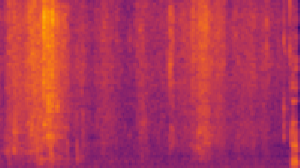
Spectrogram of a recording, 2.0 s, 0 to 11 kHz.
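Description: Rustling and light handling noises as the IP-4M rebreather's carry bag is opened, with one louder rustle just after the start and a few soft clicks after it.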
